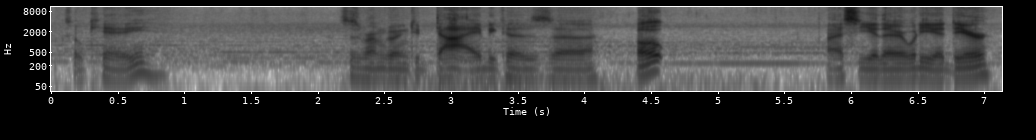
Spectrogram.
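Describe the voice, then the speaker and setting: A young man doing casual, halting, sardonic commentary as he live-streams a video game. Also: extremely low pitch, steady tone, soft background music. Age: young adult.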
